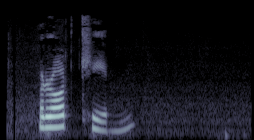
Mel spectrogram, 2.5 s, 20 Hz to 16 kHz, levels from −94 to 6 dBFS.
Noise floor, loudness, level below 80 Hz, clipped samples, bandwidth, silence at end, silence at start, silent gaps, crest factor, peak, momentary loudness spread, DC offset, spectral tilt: -67 dBFS; -26 LUFS; -78 dBFS; under 0.1%; 11 kHz; 1.25 s; 0.4 s; none; 20 dB; -8 dBFS; 15 LU; under 0.1%; -4.5 dB/octave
